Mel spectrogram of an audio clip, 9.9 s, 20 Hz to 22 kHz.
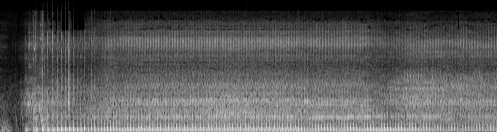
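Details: Home-built 1/3 scale mini hay baler used as stationary hay press, small engine idled down: steady even idle with regular plunger thump about three and a half a second; running normally.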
